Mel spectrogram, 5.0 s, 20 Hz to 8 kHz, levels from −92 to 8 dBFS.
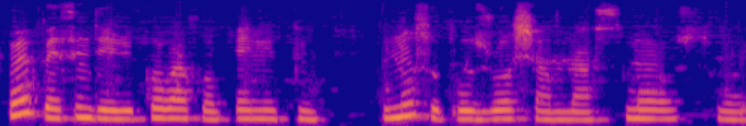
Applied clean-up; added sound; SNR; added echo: neural separator model SepFormer DNS4.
